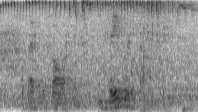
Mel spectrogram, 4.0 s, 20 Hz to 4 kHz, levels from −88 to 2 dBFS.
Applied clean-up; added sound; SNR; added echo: none; Bird; -3 dB; reverberation time 1.0 s.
